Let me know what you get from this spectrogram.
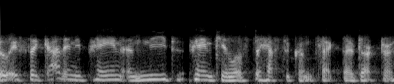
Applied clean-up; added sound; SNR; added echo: none; none; none; none.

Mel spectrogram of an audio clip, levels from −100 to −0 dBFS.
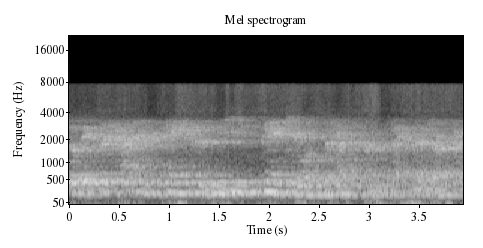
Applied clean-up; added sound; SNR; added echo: none; Crumpling, crinkling; 18 dB; reverberation time 1.9 s.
